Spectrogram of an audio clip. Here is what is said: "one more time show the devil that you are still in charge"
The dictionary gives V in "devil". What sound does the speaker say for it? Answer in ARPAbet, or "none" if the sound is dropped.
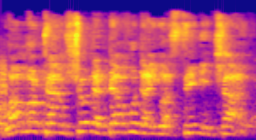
B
